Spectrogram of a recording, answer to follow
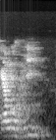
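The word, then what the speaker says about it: אֱלֹהִים: So, it would have, the word that Moses would have spoken would have been Elohim. Or some people pronounce it Elohim. Okay? That's whatever. That's a difference in pronunciation.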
